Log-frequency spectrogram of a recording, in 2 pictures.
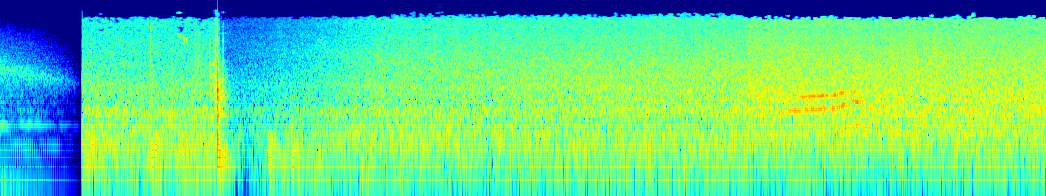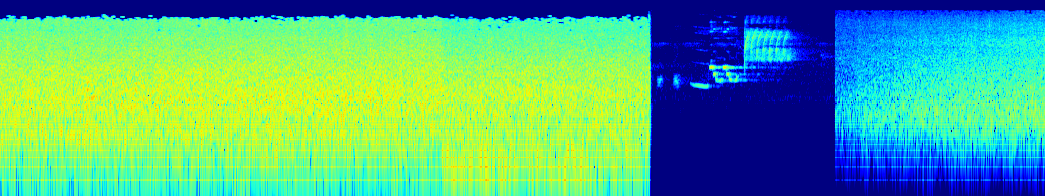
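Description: Heavy tropical rain pouring steadily, with a single sharp crack about two seconds in and a brief bird call midway. The rain cuts off suddenly near the end, and a fainter wash of surf starts just before the end.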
